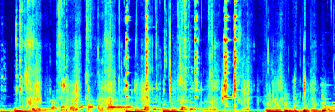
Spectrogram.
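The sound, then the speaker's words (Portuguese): Eating sounds: crunchy bites of toast with scrambled eggs mixed with repeated light clinks of cutlery against a plate, busy and continuous over a low musical backdrop. “Comeram, comeram”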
